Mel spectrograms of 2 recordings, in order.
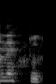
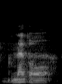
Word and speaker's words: Netto: Du uttalar netto tysk. Netto.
